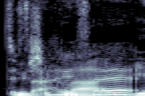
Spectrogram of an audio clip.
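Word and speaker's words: Touche Éclat: Touche-éclat, yes.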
